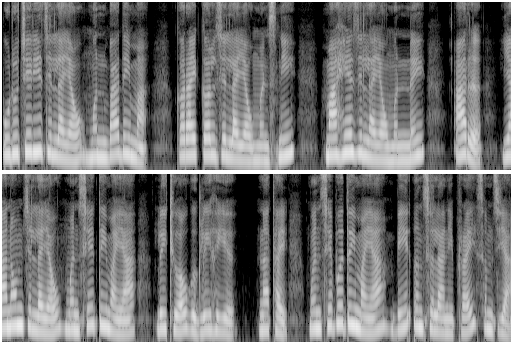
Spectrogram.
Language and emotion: Bodo, neutral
